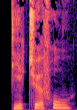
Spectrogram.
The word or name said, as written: direktørfrue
